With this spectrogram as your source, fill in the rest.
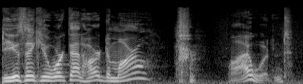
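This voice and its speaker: A man's voice: fairly high pitch, sing-song, normal speed, a bit bright. A man presenting a workplace coaching lesson in a conversational, emphatic scripted narration.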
